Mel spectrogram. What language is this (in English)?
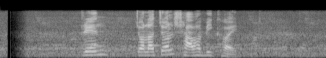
Bangla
